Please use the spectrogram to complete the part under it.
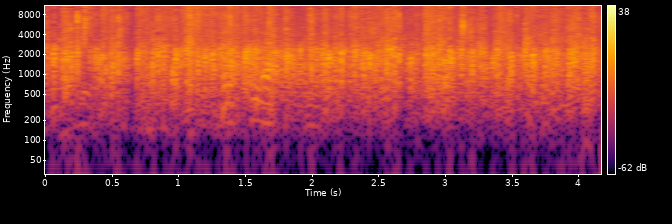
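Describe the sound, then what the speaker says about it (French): Studio audience applause on a French radio comedy panel show, a dense, steady wash of clapping that fills the whole stretch at even loudness. "Et vous l'applaudissez."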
